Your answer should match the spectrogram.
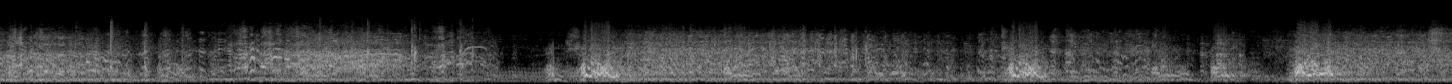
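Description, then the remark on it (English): A large dog, a mall guard dog named Satan that looked like a Rottweiler, barks and growls aggressively, a steady snarling racket broken by sharper bursts of barking every few seconds, with no other sounds standing out. “It turns out that there's a mall guard dog named Satan.”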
